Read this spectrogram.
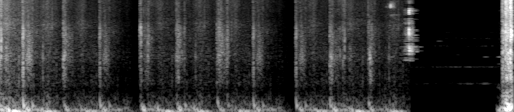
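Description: Footsteps tap on cobblestones.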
